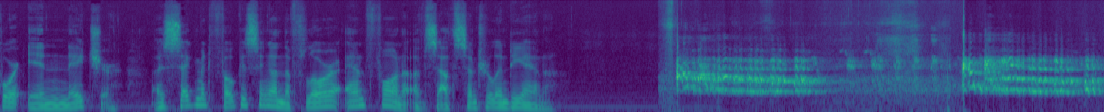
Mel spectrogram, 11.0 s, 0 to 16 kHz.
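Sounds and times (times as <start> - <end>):
speech: 0.0 - 5.6
wild turkey gobbling: 6.6 - 11.0.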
